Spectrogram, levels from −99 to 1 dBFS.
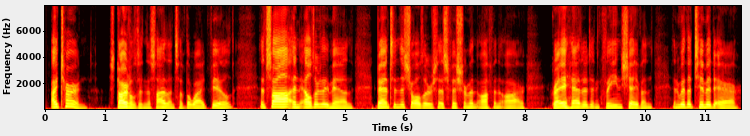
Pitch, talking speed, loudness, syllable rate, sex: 160 Hz, 170 wpm, -21 LUFS, 5.0 syllables/s, male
